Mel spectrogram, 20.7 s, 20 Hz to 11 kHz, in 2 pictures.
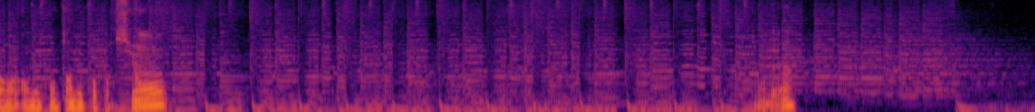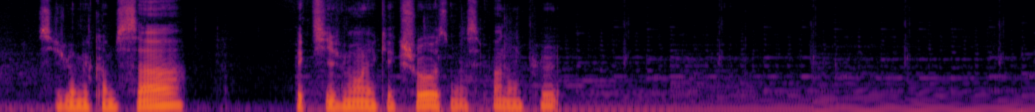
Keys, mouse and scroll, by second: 0.3 g, 0.8-1.3 middle drag, 1.3 scroll down 5, 1.6 a, 1.7 a, 1.9-3.5 middle drag, 3.5-4.6 scroll up 2, 4.6 KP_0, 5.2 shift+middle click, 6.4 2, 7.3 shift+middle click, 7.7 click, 8.2 g, 10.1-11.1 scroll up 4, 10.4 shift+middle drag, 11.1 click, 11.3 shift+middle click, 11.5 scroll up 1, 12.0 shift+middle click, 12.3 scroll down 1, 12.6-13.2 shift+middle drag, 13.2 click, 14.8 shift+click, 15.1 r, 17.1 g, 17.8 r, 18.6 g.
